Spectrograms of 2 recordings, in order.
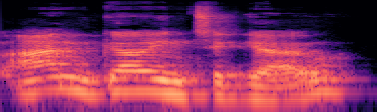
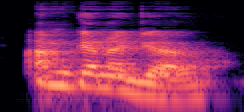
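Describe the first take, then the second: First: Each word is said clearly and fully. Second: The words run together quickly into a reduced form.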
